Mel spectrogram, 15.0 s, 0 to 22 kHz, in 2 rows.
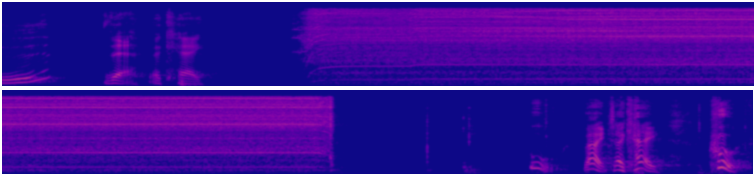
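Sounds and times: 
speech: 0:00.0 - 0:02.2, 0:12.8 - 0:15.0
power drill boring a hole through a CD: 0:02.9 - 0:10.9.

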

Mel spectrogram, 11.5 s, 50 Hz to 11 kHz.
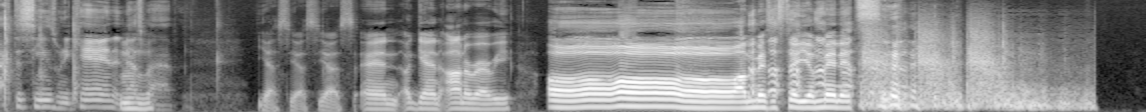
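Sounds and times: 
speech: 0:00.2 - 0:01.8, 0:02.6 - 0:10.0
laughter: 0:06.8 - 0:09.6
celebratory gunshot sound effect with rumbling echo: 0:08.6 - 0:11.0.

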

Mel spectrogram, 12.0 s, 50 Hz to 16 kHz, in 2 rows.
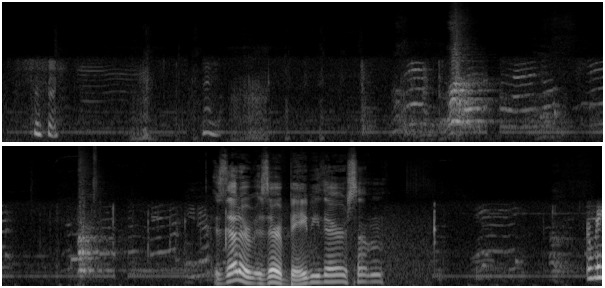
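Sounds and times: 
speech: 0:00.3 - 0:00.7, 0:08.1 - 0:09.9
dog barking: 0:03.9 - 0:05.6, 0:06.7 - 0:07.2, 0:11.5 - 0:11.8.

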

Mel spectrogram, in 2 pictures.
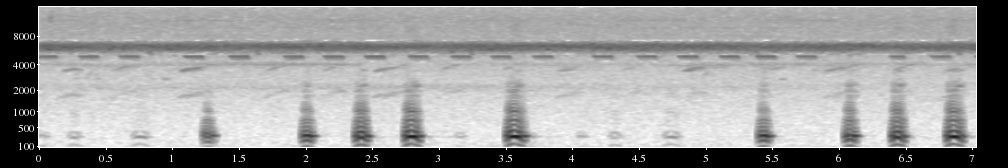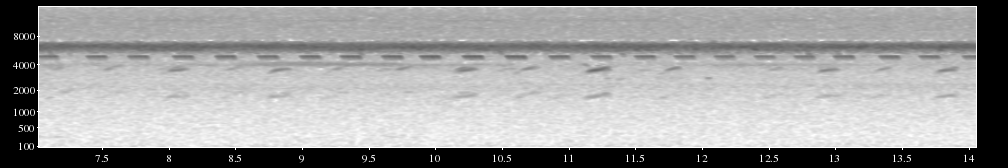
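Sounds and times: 
constant shrill insect buzz in savanna: 0:00.0 - 0:01.4, 0:02.0 - 0:07.0
male Verreaux's eagle owl calling in low gruff grunts from a tree in savanna: 0:00.0 - 0:01.4, 0:02.0 - 0:07.0.

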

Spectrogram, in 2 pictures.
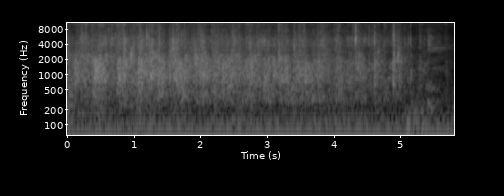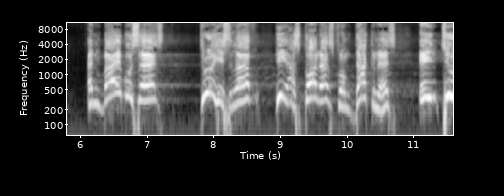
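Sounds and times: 
crowd applauding: 0:00.0 - 0:05.4
speech: 0:06.1 - 0:11.5.

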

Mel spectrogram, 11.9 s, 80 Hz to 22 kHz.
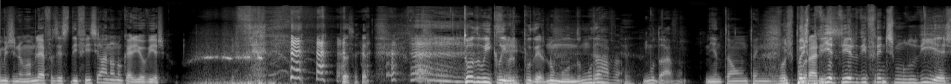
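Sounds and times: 
speech: 0:00.0 - 0:02.3, 0:04.2 - 0:11.8
person imitating a whistle with a sustained tone: 0:02.3 - 0:03.4
person laughing: 0:03.0 - 0:07.2.

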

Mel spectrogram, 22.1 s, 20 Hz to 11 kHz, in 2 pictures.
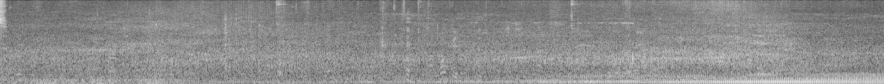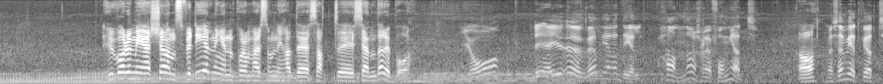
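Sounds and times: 
vehicle engine passing by: 0:00.0 - 0:19.0
cars passing: 0:00.0 - 0:22.0
steady outdoor traffic rumble: 0:00.0 - 0:22.0
wind buffeting the microphone: 0:00.1 - 0:04.0
speech: 0:12.4 - 0:16.3, 0:18.3 - 0:22.0.

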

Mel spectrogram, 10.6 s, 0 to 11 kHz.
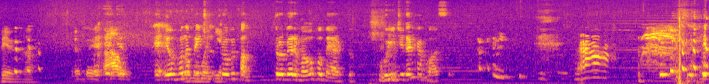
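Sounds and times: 
laughter: 0:00.0 - 0:03.3, 0:07.2 - 0:10.6
speech: 0:00.0 - 0:10.6
person imitating a creature call like a dying chicken: 0:08.6 - 0:10.1.

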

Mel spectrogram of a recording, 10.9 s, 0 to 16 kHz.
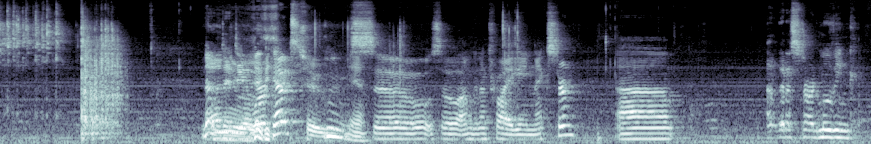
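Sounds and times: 
handful of dice rattling across a hard tabletop: 0:00.0 - 0:01.6, 0:06.2 - 0:06.6
speech: 0:02.5 - 0:08.6, 0:09.6 - 0:10.8.

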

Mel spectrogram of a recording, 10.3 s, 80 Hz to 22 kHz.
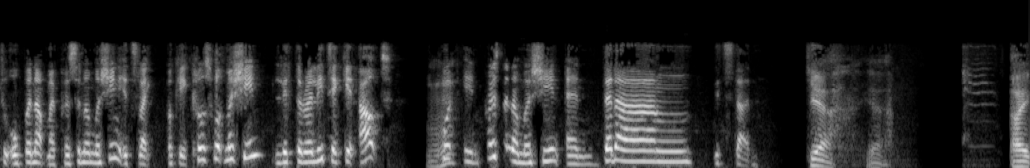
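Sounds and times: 
speech: 0:00.0 - 0:09.0
cat meowing: 0:09.7 - 0:10.0.

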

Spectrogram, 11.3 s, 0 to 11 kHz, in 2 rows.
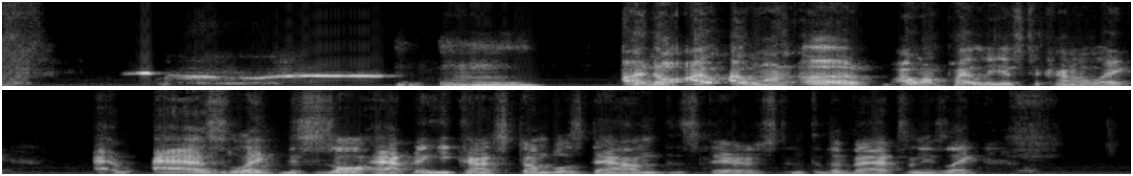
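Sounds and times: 
person whistling outside to call horses: 0:00.6 - 0:02.1
speech: 0:03.1 - 0:10.9.

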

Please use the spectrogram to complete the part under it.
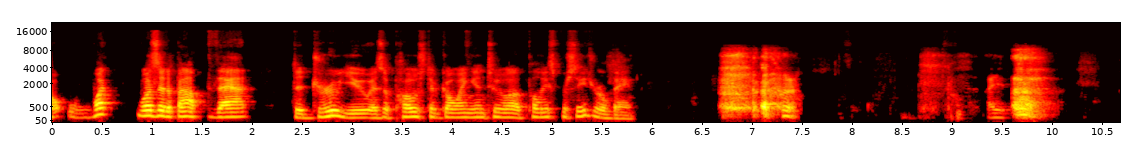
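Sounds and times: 
speech: 0:00.2 - 0:05.9, 0:07.0 - 0:07.6, 0:08.7 - 0:10.0
person clearing throat: 0:06.7 - 0:07.6, 0:09.5 - 0:10.2
person coughing: 0:06.7 - 0:07.6, 0:09.5 - 0:10.2.

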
